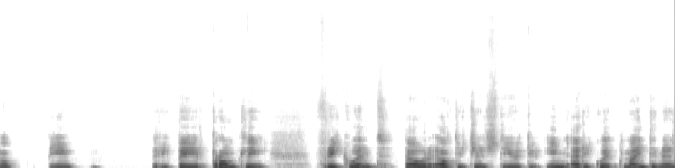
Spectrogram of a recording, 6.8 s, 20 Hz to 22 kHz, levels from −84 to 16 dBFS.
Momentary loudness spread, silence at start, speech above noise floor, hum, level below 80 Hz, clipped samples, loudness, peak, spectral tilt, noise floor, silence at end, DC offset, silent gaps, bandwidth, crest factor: 13 LU; 0 s; 61 dB; none; -56 dBFS; under 0.1%; -21 LUFS; -2 dBFS; -9.5 dB/octave; -81 dBFS; 0 s; under 0.1%; none; 7.8 kHz; 20 dB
